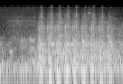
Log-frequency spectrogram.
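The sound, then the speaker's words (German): An excavator engine digging new graves at a cemetery in Yerevan starts up after a short quiet lead-in, then holds a steady, throbbing diesel chug with rapid regular pulses, fairly loud and continuous to the end. “Bagger heben immer wieder neue Gräber aus für die vielen Getöteten.”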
